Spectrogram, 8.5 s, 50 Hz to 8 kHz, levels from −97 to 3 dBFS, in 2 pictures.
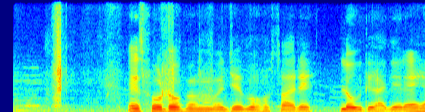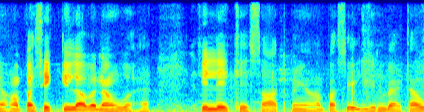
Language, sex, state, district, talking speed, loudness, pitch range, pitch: Hindi, male, Madhya Pradesh, Katni, 190 wpm, -20 LUFS, 140-150 Hz, 145 Hz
